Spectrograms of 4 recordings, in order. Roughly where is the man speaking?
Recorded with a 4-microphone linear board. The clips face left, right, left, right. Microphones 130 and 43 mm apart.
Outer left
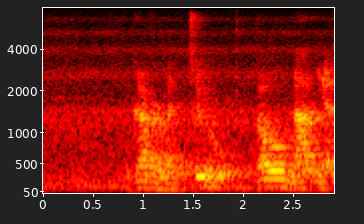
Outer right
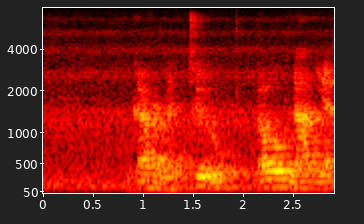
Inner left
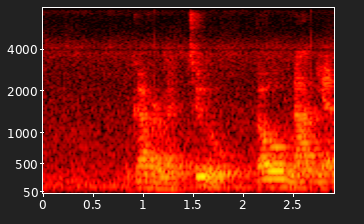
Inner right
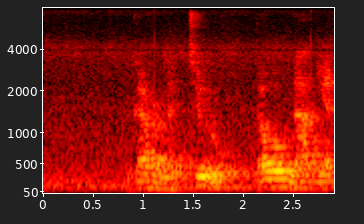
Left.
